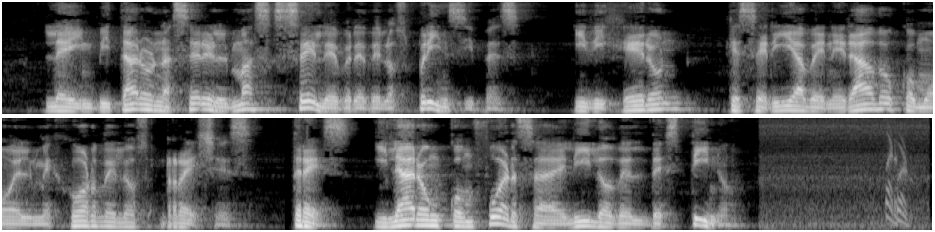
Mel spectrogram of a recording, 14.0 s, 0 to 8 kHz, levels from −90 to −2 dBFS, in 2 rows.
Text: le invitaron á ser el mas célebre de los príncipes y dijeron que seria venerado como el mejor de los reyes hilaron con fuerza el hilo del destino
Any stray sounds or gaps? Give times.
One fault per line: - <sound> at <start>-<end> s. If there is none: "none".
- chirp at 13.6-13.8 s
